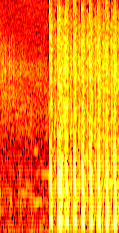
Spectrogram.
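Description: Rapid automatic gunfire during a patrol in Afghanistan's Zhari district, a sudden loud burst of evenly spaced shots that breaks in after a quieter moment and keeps rattling.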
